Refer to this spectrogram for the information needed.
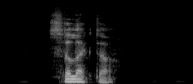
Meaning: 1. Someone or something which selects or chooses 2. An administrator responsible for selecting which players will play for a side
- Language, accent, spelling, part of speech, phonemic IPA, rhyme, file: English, Australia, selector, noun, /sɪˈlɛktə(ɹ)/, -ɛktə(ɹ), En-au-selector.ogg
